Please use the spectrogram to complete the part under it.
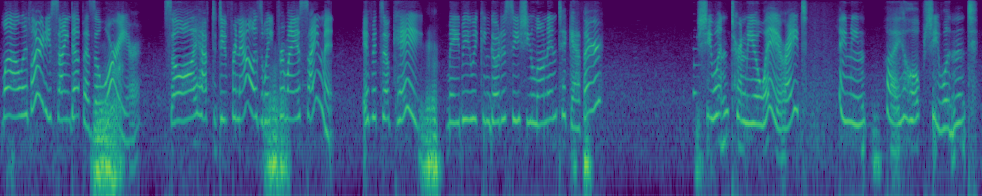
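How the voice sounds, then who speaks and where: A woman's voice: extremely high pitch, moderate pace, gravelly, noisy background. A woman voicing an earnest, eager and modest young girl warrior in a video game, with a youthful, slightly hesitant delivery. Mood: admiring, hopeful. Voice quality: youthful, girlish.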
